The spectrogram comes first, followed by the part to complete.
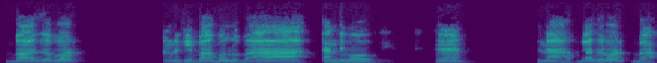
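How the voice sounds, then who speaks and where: A man's voice: a little high, fairly bright tone. Man drilling Arabic letter sounds. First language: Bengali. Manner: repetitive, drills syllables slowly and asks students to repeat. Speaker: Arabic alphabet teacher. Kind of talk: classroom lesson with call-and-response drilling.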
